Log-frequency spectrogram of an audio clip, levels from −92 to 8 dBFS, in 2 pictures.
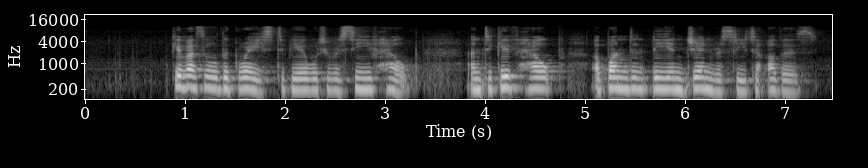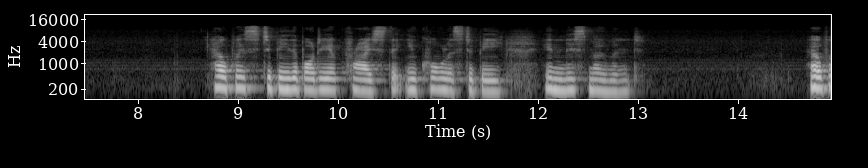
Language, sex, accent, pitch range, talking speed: English, female, British, 185-215 Hz, 155 wpm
